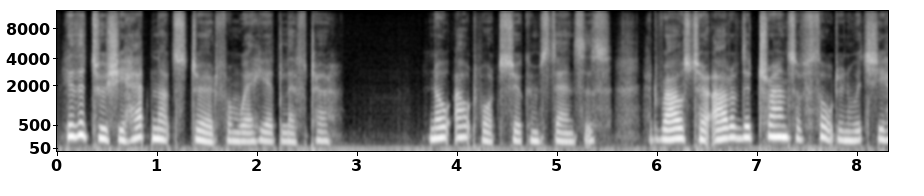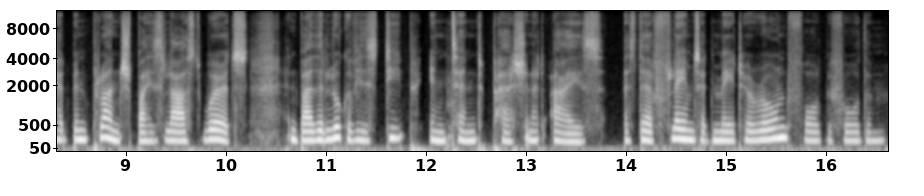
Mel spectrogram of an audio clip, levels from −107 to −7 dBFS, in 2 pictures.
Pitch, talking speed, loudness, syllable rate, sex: 190 Hz, 190 wpm, -19 LUFS, 4.9 syllables/s, female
